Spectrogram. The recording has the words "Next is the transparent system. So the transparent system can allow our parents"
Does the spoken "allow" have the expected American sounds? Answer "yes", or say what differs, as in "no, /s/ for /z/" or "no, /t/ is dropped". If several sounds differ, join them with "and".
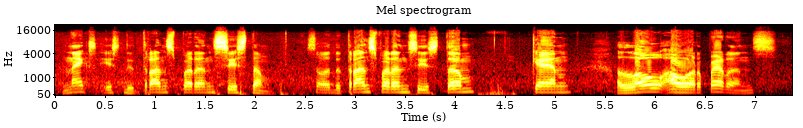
no, /w/ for /l/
